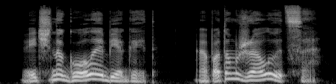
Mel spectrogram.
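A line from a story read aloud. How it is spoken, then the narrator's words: Grumbling werewolf. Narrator (Russian): ворчал оборотень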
